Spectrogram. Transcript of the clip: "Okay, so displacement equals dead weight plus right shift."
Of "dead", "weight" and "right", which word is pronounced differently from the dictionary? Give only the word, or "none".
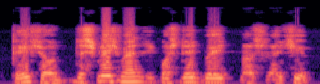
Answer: right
